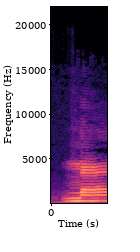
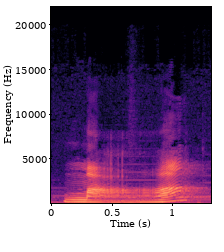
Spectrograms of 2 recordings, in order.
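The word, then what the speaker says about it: 马: E se fala ma no terceiro tom, ma.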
